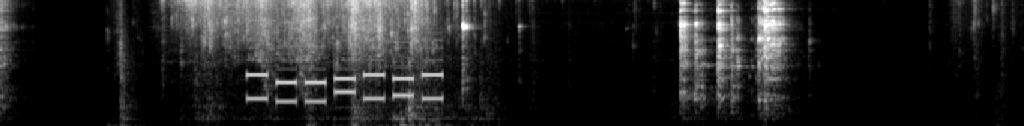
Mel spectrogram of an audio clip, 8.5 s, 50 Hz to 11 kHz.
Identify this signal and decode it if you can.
DTMF, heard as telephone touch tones, dialled by machine, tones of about 170 ms, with kitchen noise. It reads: 6110686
